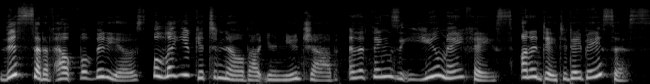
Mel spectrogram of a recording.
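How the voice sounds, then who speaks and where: With music in the background, a woman speaks at a moderate pace and a high pitch, her voice swinging very widely and hardly pausing, in a dry, close sound with no echo. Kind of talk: horror fiction narration.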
